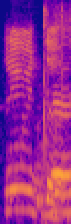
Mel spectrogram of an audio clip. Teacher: the t in the it and t in the there is merged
